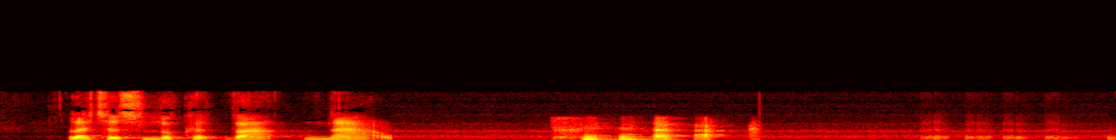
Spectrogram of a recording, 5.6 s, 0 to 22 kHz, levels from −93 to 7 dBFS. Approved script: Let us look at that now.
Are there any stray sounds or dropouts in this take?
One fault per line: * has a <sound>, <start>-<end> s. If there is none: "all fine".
* has a laugh, 2.8-3.8 s
* has a laugh, 4.6-5.4 s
